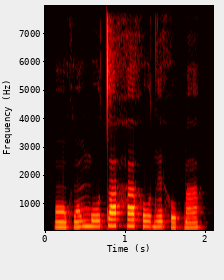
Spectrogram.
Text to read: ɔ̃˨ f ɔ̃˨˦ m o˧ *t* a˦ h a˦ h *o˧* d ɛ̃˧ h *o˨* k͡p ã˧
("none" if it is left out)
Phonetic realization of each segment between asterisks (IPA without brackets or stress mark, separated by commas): t, o˧, o˨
